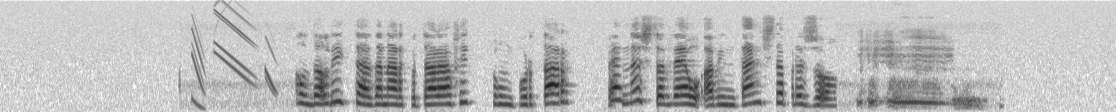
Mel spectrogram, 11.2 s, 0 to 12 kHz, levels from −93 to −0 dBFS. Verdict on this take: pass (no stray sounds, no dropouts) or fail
fail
